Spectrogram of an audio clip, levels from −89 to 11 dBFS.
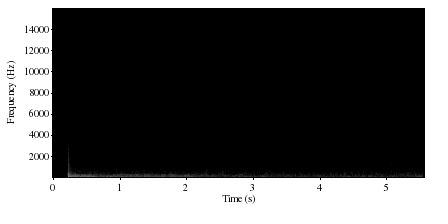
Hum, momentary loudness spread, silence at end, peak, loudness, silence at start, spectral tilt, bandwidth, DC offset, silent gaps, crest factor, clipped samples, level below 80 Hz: none; 14 LU; 0 s; -30 dBFS; -60 LUFS; 0.2 s; -10 dB/octave; 3.1 kHz; under 0.1%; none; 30 dB; under 0.1%; -64 dBFS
